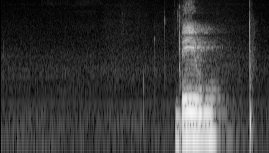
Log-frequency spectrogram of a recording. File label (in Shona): seed, Ndau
